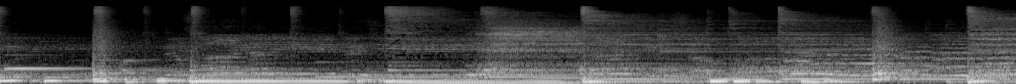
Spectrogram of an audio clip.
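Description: Electric bass playing held low notes along with a gospel hymn, with a choir singing and a drum kit striking through it.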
